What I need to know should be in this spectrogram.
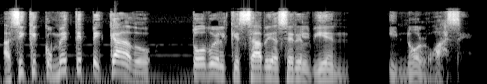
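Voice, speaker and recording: A man playing a stern, fervent apostle in an audio Bible drama, reading scripture in a solemn, emphatic and deliberate way. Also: medium pitch, wildly swooping pitch, darkish tone, no room sound. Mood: admonishing. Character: stern, fervent male apostle exhorting believers. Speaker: narrator reading a Bible epistle. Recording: studio audio drama with music behind. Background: music.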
